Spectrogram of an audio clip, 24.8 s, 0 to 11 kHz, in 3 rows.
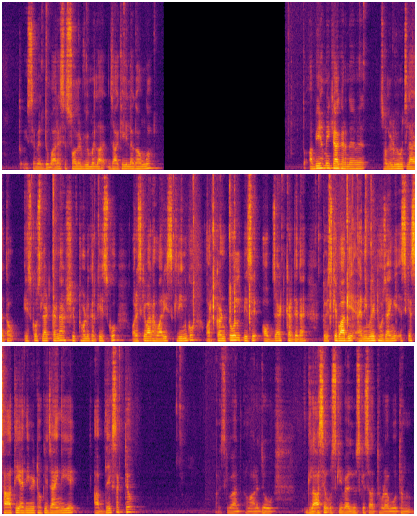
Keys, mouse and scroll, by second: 0.9 click, 1.7 click, 2.7-3.1 middle drag, 3.3 click, 3.7 click, 4.5 click, 4.6 KP_0, 4.9 ctrl+s, 4.9 scroll down 1, 5.1 scroll up 1, 5.3-5.8 middle drag, 6.1-6.4 scroll up 1, 7.3 click, 7.3 scroll up 1, 7.9-8.8 middle drag, 8.8 click, 10.1 shift+click, 11.6 shift+click, 12.9 ctrl+p, 14.6 click, 15.3 ctrl+s, 15.5 KP_0, 15.9 c, 17.0-19.1 drag, 20.4 click, 20.9 click, 23.9-24.7 drag.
